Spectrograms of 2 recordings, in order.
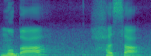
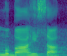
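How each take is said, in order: First: An a vowel follows the h sound. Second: An i vowel follows the h sound. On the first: The speaker calls it right. "ज़ेर नहीं आनी बल्कि ज़बर आना है" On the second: The speaker calls it wrong. "इसके नीचे ज़ेर लगाते हैं तो हम गलत करते हैं"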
